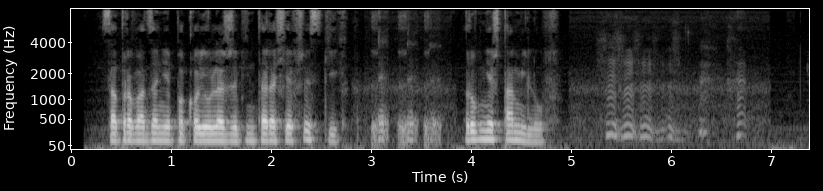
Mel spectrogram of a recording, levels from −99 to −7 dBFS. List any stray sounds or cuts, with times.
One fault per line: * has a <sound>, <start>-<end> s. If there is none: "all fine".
* has a laugh, 3.0-3.7 s
* has a laugh, 5.2-6.8 s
